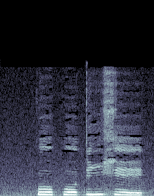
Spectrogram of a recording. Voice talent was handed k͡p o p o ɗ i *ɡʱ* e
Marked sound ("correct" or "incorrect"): incorrect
